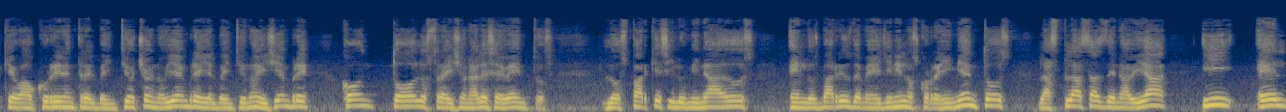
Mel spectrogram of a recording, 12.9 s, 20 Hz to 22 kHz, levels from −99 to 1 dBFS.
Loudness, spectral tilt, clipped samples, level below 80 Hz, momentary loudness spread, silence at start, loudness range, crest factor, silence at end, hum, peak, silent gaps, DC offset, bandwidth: -21 LUFS; -7.5 dB/octave; under 0.1%; -54 dBFS; 6 LU; 0.1 s; 2 LU; 14 dB; 0 s; none; -8 dBFS; none; under 0.1%; 12 kHz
